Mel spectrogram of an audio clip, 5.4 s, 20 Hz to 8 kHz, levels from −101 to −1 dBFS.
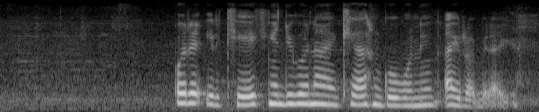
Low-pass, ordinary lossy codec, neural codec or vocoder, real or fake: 7.2 kHz; MP3, 64 kbps; none; real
